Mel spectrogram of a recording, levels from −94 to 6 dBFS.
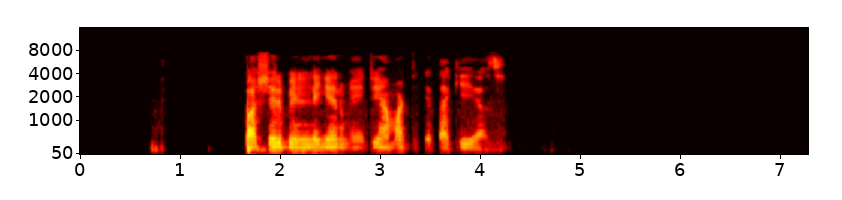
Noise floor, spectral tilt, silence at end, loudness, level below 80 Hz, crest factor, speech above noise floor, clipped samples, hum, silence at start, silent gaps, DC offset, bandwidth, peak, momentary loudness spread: under -90 dBFS; -5.5 dB/octave; 3.05 s; -28 LUFS; -72 dBFS; 28 dB; over 62 dB; under 0.1%; none; 0.7 s; 0.93-1.60 s; under 0.1%; 7.8 kHz; -4 dBFS; 13 LU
